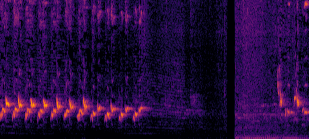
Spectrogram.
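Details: A yellow-vented bulbul, calling to stir up a rival, gives an evenly spaced series of short, lilting chirps for two seconds. A low rumbling noise follows, with a few more notes over it.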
